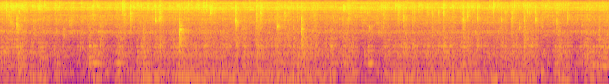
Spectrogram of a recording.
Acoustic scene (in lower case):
kitchen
